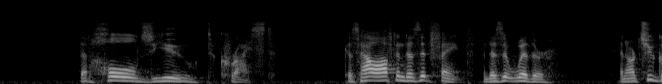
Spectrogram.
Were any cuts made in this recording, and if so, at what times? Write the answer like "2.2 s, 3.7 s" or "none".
3.4 s, 4.7 s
